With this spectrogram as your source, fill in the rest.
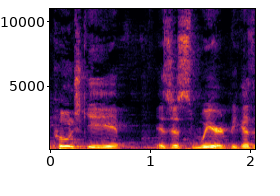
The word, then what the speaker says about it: paczki: The name paczki is just weird because it's spelled like this, but it sounds like paczki. Tell me how to spell a paczki. I'd be like P-O-O-N-C-H-K-I-E, not P-A-C-Z-K-I.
